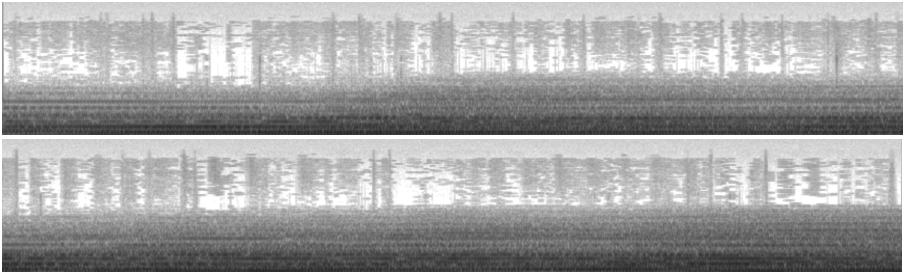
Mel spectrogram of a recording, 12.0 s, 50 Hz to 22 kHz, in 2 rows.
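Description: A 31-inch Chinese white gong played with a soft padded mallet, sounding a steady, sustained wash of many overlapping tones, strongest in the low range, that swells gently now and then without separate strikes standing out.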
